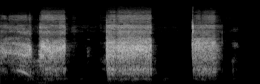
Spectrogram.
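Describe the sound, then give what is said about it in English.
Loud crunching of Doritos tortilla chips in three bursty, noisy chunks, each lasting about half a second, separated by brief quiet gaps. “I don't know how you're getting static from getting a new mic, but it That's sounds... not static. It's Doritos.”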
